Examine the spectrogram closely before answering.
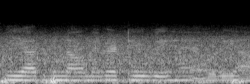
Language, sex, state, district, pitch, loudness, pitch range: Hindi, female, Haryana, Rohtak, 195 Hz, -15 LUFS, 190-195 Hz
